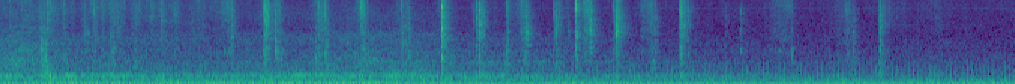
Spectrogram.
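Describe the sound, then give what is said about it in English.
Tarot cards being shuffled before a card is drawn: many crisp, papery riffles and sharp clicks come in an uneven run over a steady low hiss, with no talk. “So let's get a card from the After Tarot.”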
